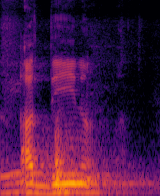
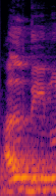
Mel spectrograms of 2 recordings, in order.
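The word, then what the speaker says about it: الدين: लाम साइलेंट क्यों देखें यहां पे लाम नहीं पढ़ा गया अलदीन नहीं कहा मैंने अदन जी और यहां पे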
